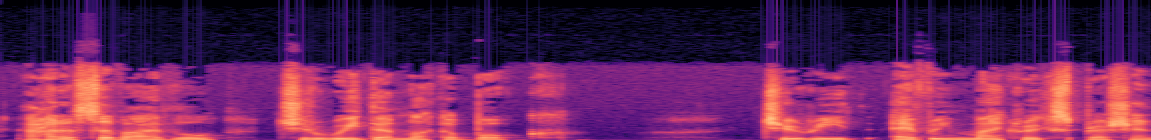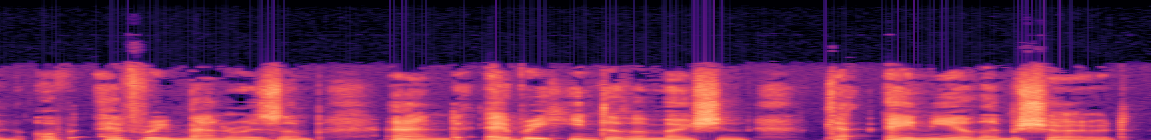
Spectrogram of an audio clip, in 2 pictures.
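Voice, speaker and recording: A male audiobook narrator reads fiction in a soft, low voice. His delivery is very slow and measured, with dramatic pauses. The recording is dry and close. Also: dry recording.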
